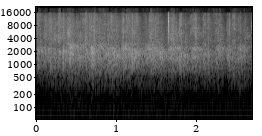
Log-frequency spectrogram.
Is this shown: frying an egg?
no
